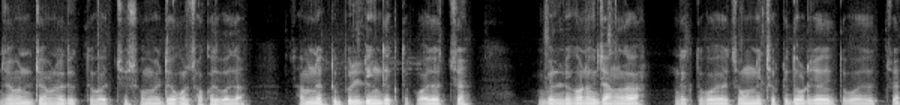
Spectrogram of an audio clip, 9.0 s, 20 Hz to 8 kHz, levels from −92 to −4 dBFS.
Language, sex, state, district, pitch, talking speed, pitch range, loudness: Bengali, male, West Bengal, Malda, 100 Hz, 185 wpm, 95-105 Hz, -19 LUFS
